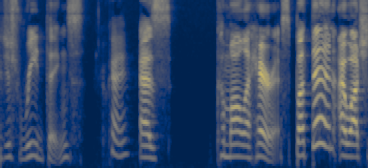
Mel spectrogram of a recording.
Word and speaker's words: Kamala: read things okay as kamala harris but then i watched an snl sketch that said it's pronounced kamela harris like pamela but camella okay you said snl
